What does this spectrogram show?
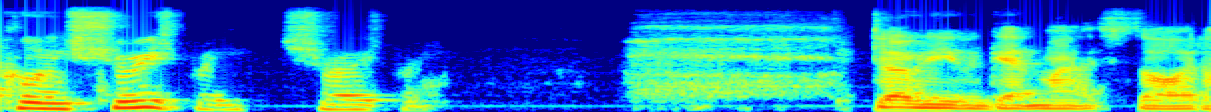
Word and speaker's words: Shrewsbury: I used to live in Shropshire, yeah, and there's this weird thing in Shropshire where they think shrew is pronounced shrow, yeah. Now, screw isn't pronounced scrow, yeah. So Shrewsbury cannot be pronounced Shrewsbury. You don't say I'm going to scrow your scrutum. It annoys me, it really does.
